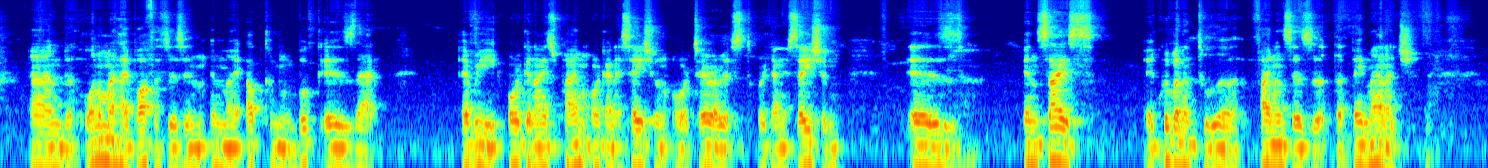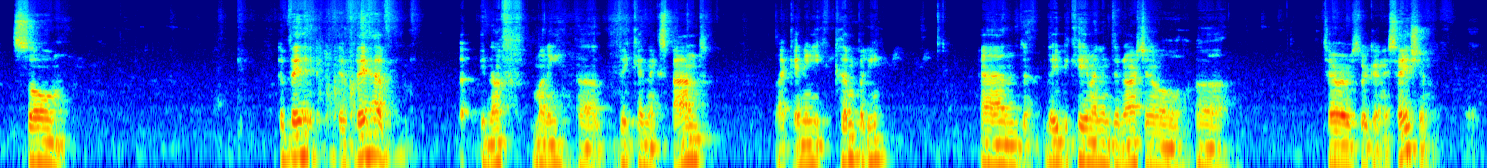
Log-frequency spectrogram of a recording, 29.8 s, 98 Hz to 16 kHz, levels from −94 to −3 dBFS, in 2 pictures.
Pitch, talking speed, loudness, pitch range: 100 Hz, 105 wpm, -27 LUFS, 95-110 Hz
